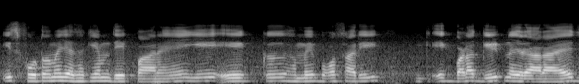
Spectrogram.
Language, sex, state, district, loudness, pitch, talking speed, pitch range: Hindi, male, Uttar Pradesh, Shamli, -15 LUFS, 155 Hz, 240 wpm, 145-165 Hz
